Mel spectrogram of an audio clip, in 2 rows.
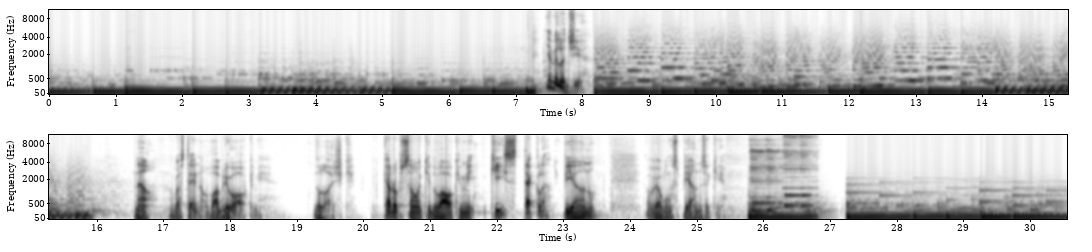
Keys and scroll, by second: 1.1 c, 7.1 space, 8.0 space, 15.7 space, 25.5 space.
